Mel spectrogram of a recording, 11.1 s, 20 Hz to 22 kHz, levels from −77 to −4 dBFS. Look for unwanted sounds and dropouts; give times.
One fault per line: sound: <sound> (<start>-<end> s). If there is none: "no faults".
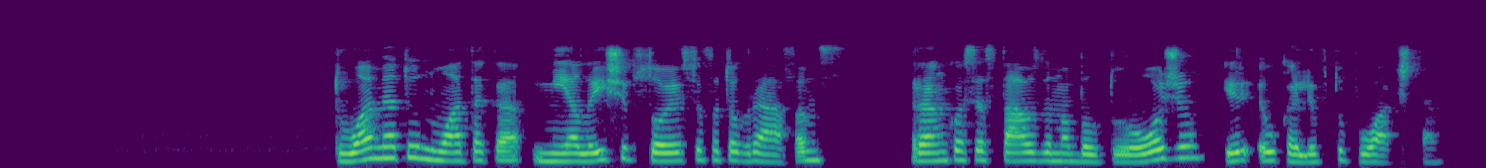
no faults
